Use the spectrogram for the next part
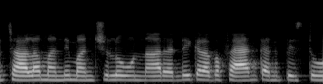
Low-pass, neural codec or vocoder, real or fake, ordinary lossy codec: none; codec, 16 kHz, 0.9 kbps, LongCat-Audio-Codec; fake; none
